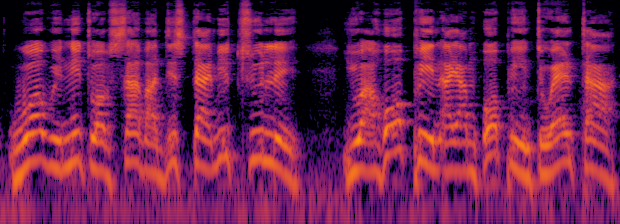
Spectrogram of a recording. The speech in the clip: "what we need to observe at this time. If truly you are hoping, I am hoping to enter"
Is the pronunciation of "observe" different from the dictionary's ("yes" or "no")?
yes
